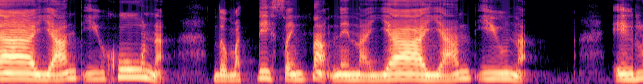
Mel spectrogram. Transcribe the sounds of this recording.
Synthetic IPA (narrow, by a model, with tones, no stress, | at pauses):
a˧jaː˨˦nd̪ʔjuː˧huː˦nã̰˨ʔ | nd̪o˨ʔmã˨t̪i˦sə̃˧j̃nt̪nã̰˦˨ʔnẽ˧nã˨ja˧ja˨˦nd̪ʔjuː˧nã̰˨ʔ | e˨l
